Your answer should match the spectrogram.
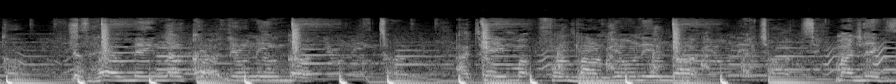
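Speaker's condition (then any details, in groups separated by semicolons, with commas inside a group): No condition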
